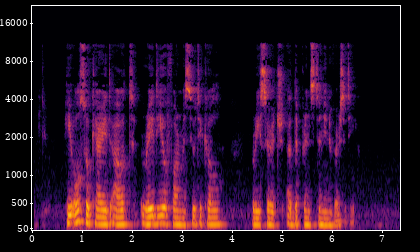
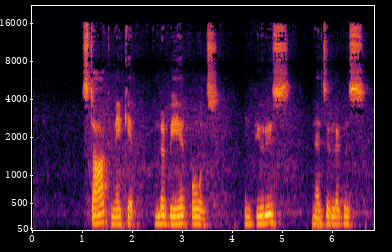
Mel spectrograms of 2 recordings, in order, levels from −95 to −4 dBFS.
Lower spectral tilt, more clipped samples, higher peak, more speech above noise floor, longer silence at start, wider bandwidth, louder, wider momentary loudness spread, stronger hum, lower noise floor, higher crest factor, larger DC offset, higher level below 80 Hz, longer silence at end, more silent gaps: first, -6 dB/octave vs -4 dB/octave; neither; second, -10 dBFS vs -2 dBFS; second, 37 dB vs 48 dB; second, 0.7 s vs 1 s; second, 11.5 kHz vs 16.5 kHz; second, -28 LUFS vs -20 LUFS; second, 9 LU vs 13 LU; neither; second, -64 dBFS vs -68 dBFS; about the same, 18 dB vs 18 dB; neither; about the same, -60 dBFS vs -62 dBFS; first, 0.95 s vs 0.2 s; neither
